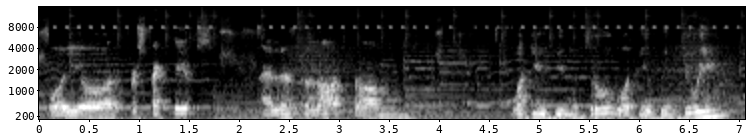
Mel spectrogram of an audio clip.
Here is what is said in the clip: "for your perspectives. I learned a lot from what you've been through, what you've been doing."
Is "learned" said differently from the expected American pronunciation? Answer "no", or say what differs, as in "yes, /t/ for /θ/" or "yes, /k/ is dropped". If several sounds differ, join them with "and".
yes, /d/ is dropped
